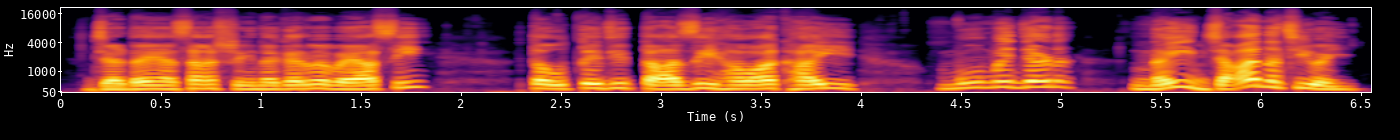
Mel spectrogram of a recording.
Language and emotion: Sindhi, happy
